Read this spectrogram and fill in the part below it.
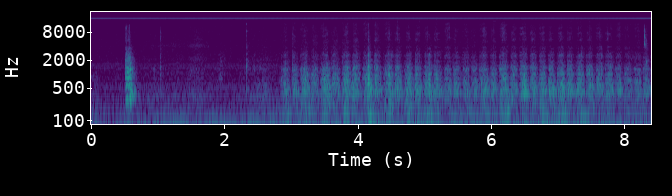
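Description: A metal locomotive kit laminate held in a vise is filed gently to clean off excess solder, giving steady close rasping strokes after a brief sharp scrape near the start.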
